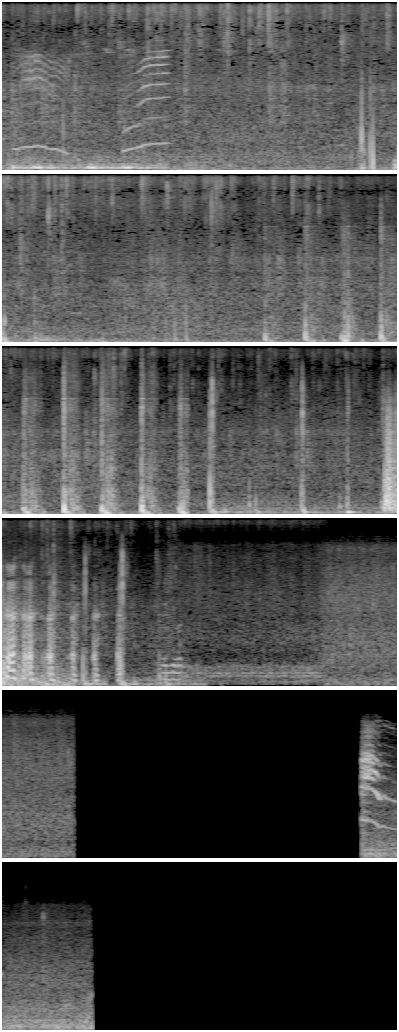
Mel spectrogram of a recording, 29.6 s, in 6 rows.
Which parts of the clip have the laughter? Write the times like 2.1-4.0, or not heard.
14.7-16.4.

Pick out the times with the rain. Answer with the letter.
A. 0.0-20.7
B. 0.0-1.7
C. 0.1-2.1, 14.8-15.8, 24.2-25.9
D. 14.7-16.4
A.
